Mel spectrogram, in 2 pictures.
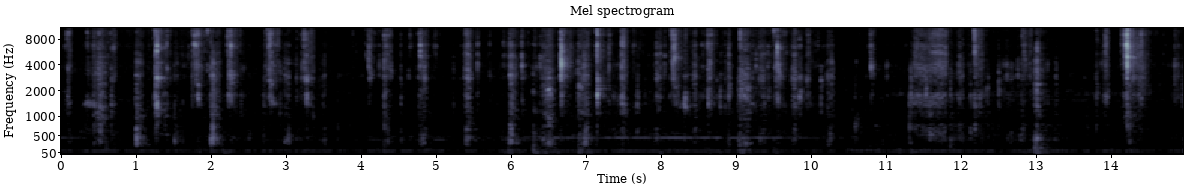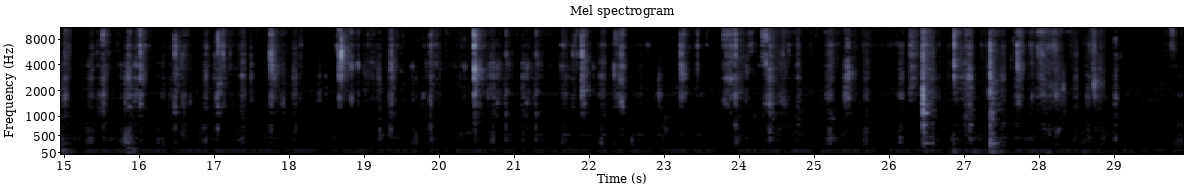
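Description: Close-up mouth sounds of eating chicken biryani by hand: steady wet chewing with many short clicks and crisp crunches from bites of raw red onion.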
